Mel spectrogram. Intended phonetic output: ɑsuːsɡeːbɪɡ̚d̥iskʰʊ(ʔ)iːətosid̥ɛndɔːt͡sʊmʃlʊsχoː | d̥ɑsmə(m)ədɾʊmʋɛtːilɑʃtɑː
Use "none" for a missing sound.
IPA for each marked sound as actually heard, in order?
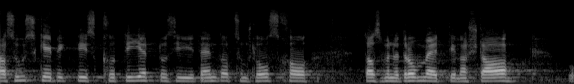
t, n

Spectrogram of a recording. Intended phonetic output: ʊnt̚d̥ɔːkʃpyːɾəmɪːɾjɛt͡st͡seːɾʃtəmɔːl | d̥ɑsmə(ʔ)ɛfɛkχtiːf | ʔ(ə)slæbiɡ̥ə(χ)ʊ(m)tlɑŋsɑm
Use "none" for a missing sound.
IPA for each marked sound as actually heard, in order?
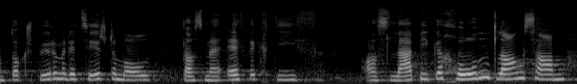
ʔ, ɑ, χ, n

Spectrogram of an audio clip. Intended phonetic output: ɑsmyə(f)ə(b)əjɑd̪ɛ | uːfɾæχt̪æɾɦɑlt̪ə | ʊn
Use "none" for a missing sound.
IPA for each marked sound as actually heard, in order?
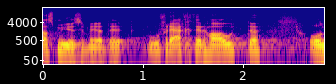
s, m

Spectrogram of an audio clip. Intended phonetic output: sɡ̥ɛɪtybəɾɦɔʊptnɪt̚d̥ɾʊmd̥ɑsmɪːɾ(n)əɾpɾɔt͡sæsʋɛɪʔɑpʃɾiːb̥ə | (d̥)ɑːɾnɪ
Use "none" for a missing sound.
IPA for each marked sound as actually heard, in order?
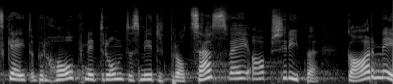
d, ɡ̥

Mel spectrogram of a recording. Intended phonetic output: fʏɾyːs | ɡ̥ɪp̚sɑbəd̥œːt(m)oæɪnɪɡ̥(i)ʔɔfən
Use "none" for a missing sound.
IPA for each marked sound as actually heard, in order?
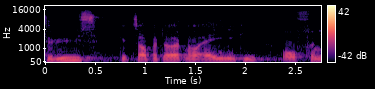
n, i

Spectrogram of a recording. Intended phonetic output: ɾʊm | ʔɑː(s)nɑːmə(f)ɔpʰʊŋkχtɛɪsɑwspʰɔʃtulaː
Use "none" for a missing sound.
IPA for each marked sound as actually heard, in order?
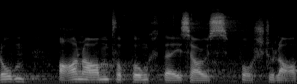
none, f

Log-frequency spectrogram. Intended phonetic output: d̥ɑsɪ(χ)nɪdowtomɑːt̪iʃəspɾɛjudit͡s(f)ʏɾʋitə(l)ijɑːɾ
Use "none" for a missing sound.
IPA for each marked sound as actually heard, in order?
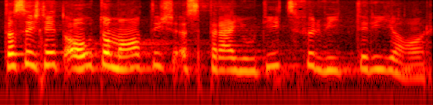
ʃ, f, ɾ

